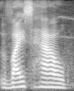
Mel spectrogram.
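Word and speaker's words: Weishaupt: the link let's see here John Adam boostrap pronounced Vice how petit that could be a he's got that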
